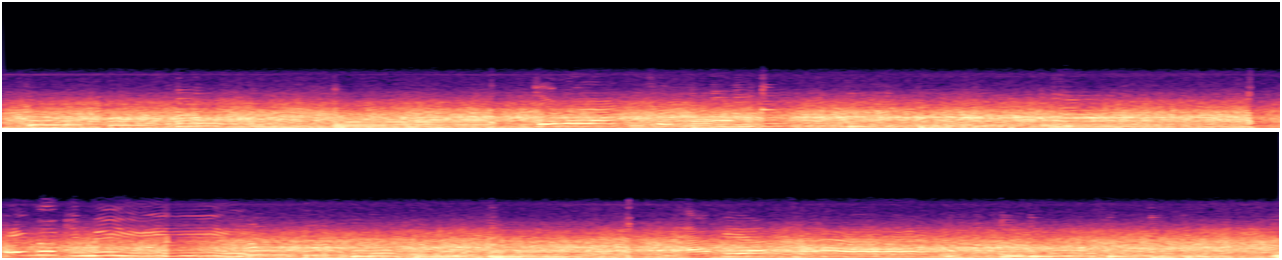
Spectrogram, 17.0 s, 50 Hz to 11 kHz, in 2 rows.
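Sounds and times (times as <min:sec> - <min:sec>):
acoustic blues guitar: 0:00.0 - 0:17.0
highway traffic noise: 0:00.0 - 0:17.0
man singing: 0:03.5 - 0:05.3, 0:08.4 - 0:11.5, 0:13.0 - 0:16.4.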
